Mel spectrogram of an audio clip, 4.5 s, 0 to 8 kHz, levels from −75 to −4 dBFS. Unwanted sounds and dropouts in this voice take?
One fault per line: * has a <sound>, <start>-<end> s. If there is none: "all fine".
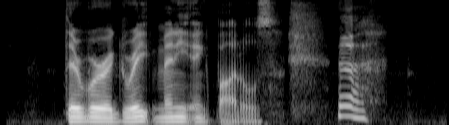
* has a laugh, 2.9-3.9 s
